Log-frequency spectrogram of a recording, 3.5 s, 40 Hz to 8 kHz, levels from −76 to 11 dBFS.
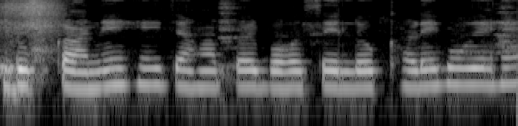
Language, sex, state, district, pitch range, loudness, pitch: Hindi, female, Chhattisgarh, Raipur, 205-225 Hz, -21 LUFS, 210 Hz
